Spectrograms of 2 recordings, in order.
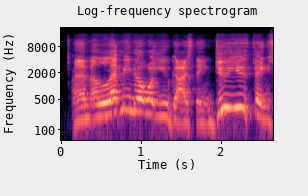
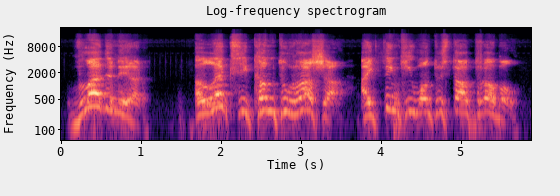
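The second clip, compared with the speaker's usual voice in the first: lightly hammed Russian accent, pitched up, bringing bad news; Russian aide; 5 semitones higher than usual. Aide phoning Vladimir about Alexei, in a hammed-up Russian accent. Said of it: "He's like".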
